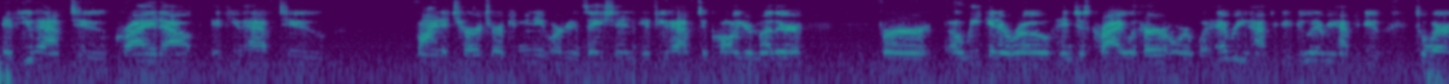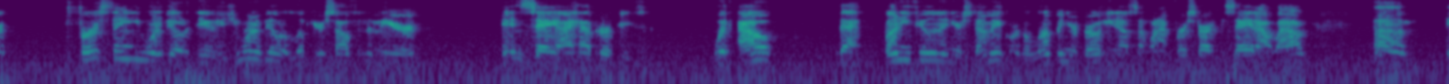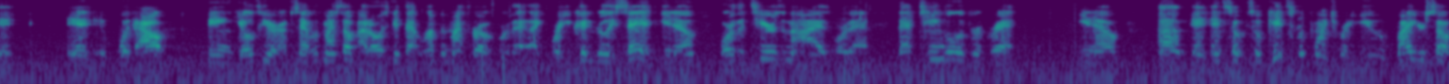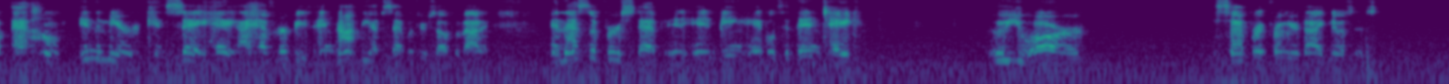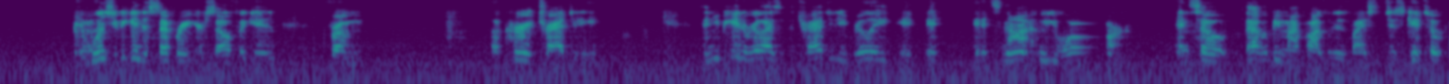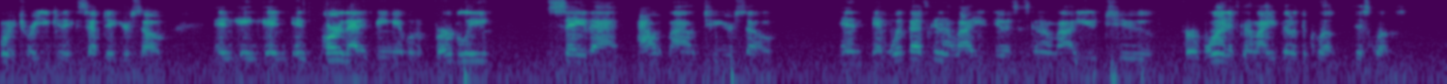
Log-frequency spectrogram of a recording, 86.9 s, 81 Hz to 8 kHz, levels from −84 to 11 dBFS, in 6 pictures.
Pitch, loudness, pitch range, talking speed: 150 Hz, -32 LUFS, 130-205 Hz, 200 wpm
